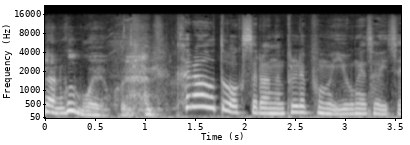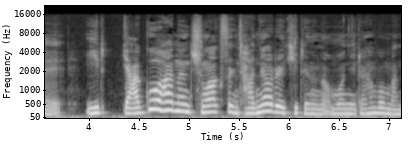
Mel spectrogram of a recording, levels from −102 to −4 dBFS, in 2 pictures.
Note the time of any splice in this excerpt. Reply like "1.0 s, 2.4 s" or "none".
1.3 s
